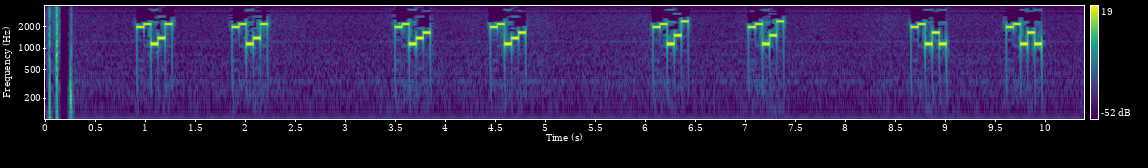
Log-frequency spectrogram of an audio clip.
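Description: Five-tone selective call (ZVEI), heard as quick runs of five tones, tones of about 70 ms. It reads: 89249 89249 89246 89246 89250 89250 89262 89262
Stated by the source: ZVEI five-tone call 89230 received by SDR, from feuerwehr-orlamuende.org fire brigade server.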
